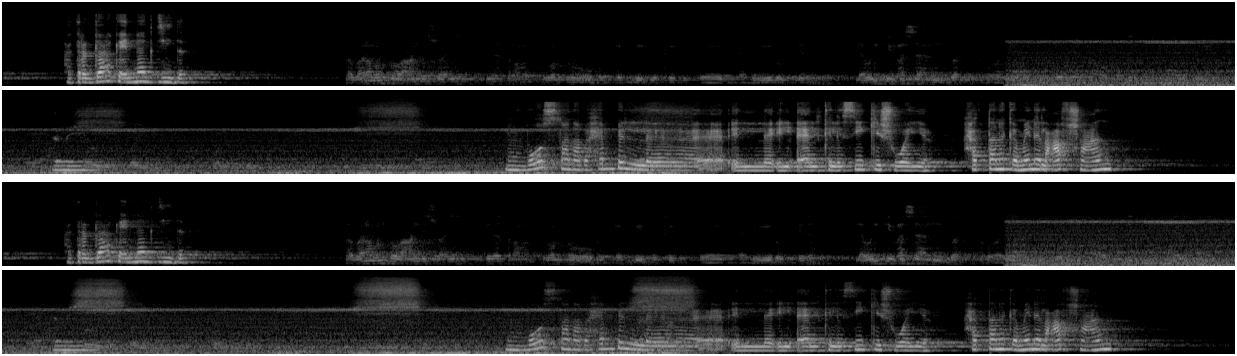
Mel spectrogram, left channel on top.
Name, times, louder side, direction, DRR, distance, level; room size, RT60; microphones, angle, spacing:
voice 1, 0.6-1.9 12.8-13.3 17.4-21.7 21.9-23.4, left 3 dB, 75° left, 0.9 m, -27 dB
voice 2, 3.4-11.3 11.7-12.1 12.5-14.0 14.4-14.9 15.7-17.0, equal, 25° right, 2.9 m, -49 dB
sound 1, 10.0-19.2, right 1 dB, 45° right, 1.6 m, -40 dB
sound 2, 13.0-13.7 15.8-16.7 18.6-19.4, right 11 dB, 85° right, 0.8 m, -41 dB
26.0 x 17.5 x 8.1 m
head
